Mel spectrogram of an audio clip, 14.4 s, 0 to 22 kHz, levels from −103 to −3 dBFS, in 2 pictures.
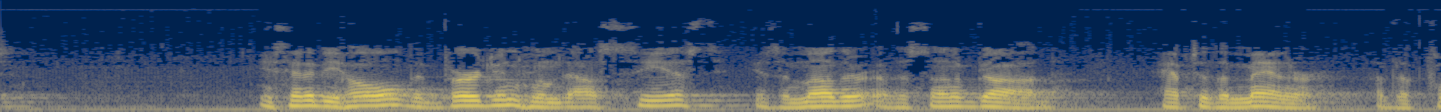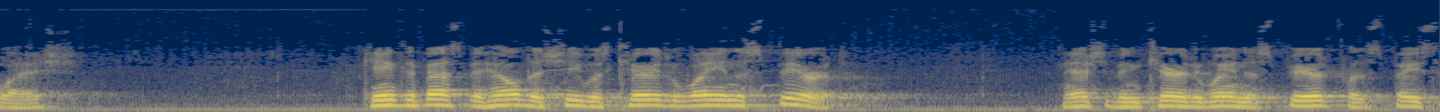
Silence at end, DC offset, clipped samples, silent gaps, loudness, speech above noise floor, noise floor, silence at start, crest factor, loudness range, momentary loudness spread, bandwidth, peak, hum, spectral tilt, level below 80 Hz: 0 s; under 0.1%; under 0.1%; none; -21 LUFS; 27 dB; -47 dBFS; 0 s; 18 dB; 7 LU; 14 LU; 9.8 kHz; -4 dBFS; none; -9.5 dB/octave; -46 dBFS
